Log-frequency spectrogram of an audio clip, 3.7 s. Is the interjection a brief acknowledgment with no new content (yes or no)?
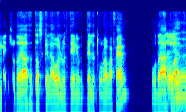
yes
